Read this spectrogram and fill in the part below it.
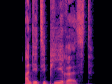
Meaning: second-person singular subjunctive I of antizipieren
- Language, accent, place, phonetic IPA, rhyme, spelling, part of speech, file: German, Germany, Berlin, [ˌantit͡siˈpiːʁəst], -iːʁəst, antizipierest, verb, De-antizipierest.ogg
